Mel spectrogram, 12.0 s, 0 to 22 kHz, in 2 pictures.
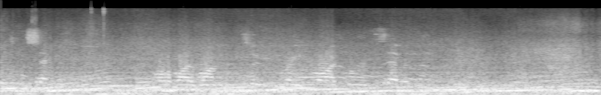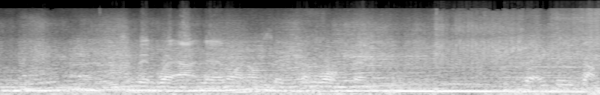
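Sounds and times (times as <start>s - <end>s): race car engines running hard: 0.0s - 12.0s.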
